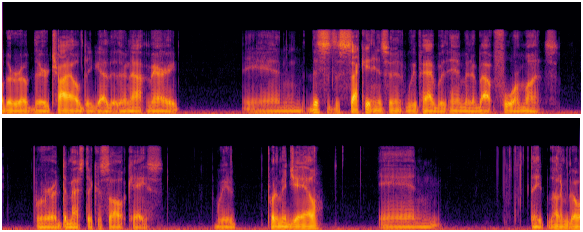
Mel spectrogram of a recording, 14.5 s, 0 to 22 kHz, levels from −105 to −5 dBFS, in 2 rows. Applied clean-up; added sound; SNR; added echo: neural diffusion model UNIVERSE++.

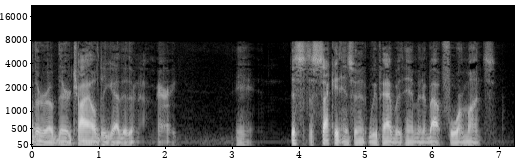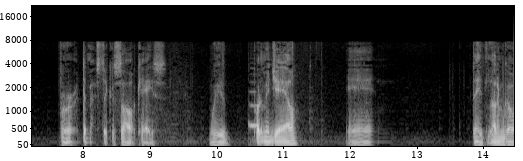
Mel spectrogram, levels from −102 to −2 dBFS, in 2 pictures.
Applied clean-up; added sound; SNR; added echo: neural mask model RNNoise.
